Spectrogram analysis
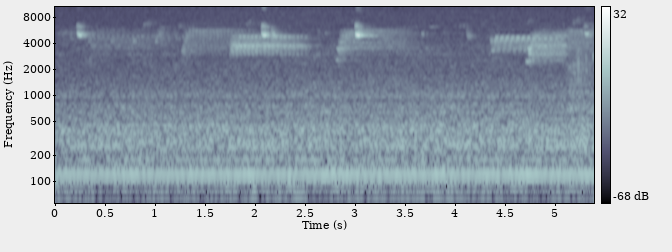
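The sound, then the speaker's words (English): A hushed spring forest at Sugarloaf on April 15, 2015, with no wind and the stream dried up; a few faint bird calls, thin high chirps and short buzzy phrases scattered sparsely over a steady low background hum, the birds mostly quiet. “Bernie could see birds in the trees, but they were mostly quiet because to sing takes energy.”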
